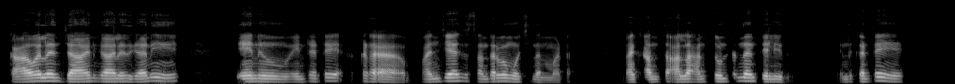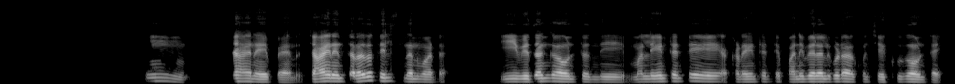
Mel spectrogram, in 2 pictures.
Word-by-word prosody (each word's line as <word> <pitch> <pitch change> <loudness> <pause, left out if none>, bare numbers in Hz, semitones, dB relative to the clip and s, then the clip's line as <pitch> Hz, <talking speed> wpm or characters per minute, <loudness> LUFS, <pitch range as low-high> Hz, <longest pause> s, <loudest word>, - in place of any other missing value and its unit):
కావాలని 155 +6 +5
జాయిన్ 135 +2 +5
గాలేదు 135 0 +3
కానీ, 160 +5 +2 0.8
నేను 140 0 +3 0.3
ఏంటంటే 140 +5 -6 0.2
అక్కడ - - -8 0.5
పని 120 +3 -1
చేయాల్సిన 160 -1 +3
సందర్భం 140 +4 +1
ఒచ్చిందన్నమాట. 110 -5 -11 0.6
నాకు 120 0 0
అంత 120 0 -9
అలా 130 +1 +4
అంత 125 +1 -11
ఉంటుందని 160 +3 +1
తెలియదు. 125 -2 -2 0.5
ఎందుకంటే 130 +7 -1 2.2
హ్మ్. 155 -5 -10 0.5
జాయినయిపోయాను. 120 -6 0
జాయినయిన 145 +3 +6
తర్వాత 180 - +5
తెలిసిందనమాట. 130 -7 -3 0.7
ఈ - - 0
విధంగా 145 +2 +2
ఉంటుంది. 120 -1 -6 0.3
మళ్ళీ 130 +1 -3
ఏంటంటే, 145 +2 -2 0.3
అక్కడ 125 - -11
ఏంటంటే 125 0 -10
పని 120 +1 -3
వేళలు 135 -1 +3
కూడా 135 -1 +3
కొంచెం 120 -1 -14
ఎక్కువగా 125 +2 -2
ఉంటాయి. 110 - -8
135 Hz, 115 wpm, -25 LUFS, 125-145 Hz, 2.2 s, జాయినయిన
